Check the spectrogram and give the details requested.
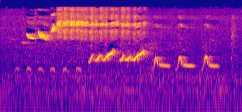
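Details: Laughingthrush in the wild: soft repeated low notes, then a rising series of quick whistled slurs, ending with three clear downward whistles spaced half a second apart; faint high calls and steady background hiss.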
